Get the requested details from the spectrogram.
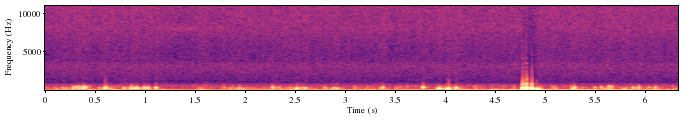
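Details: Low gurgles and bubbling rumbles coming irregularly, with one louder gurgle near the end; normal bowel sounds heard with a stethoscope, recorded hungry and full.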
